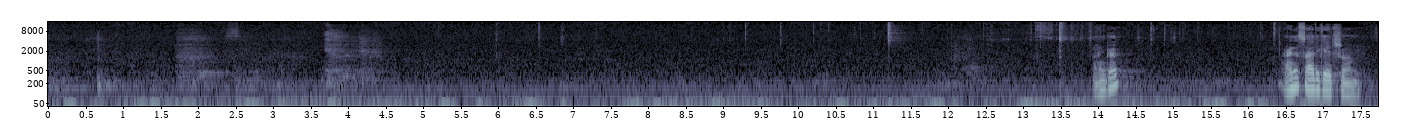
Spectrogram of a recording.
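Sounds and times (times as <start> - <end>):
key unlocking handcuffs with metallic clicks: 12.4 - 15.2
speech: 14.1 - 14.4, 16.5 - 17.6.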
